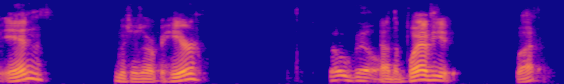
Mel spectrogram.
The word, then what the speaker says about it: Deauville: In addition to that, we also have the, I don't know how to pronounce it, the Buoy Inn, which is over here. Deauville. The Buoy, what? Deauville.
